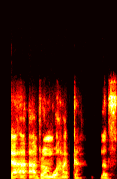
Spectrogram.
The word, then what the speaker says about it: Oaxaca: Yeah, I'm from Oaxaca. That's how it's pronounced, Oaxaca, Oaxaca, Mexico.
